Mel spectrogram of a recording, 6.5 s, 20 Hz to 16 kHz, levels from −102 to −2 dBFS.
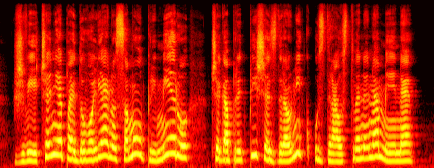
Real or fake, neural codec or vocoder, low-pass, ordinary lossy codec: fake; vocoder, 44.1 kHz, 128 mel bands every 256 samples, BigVGAN v2; 14.4 kHz; none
